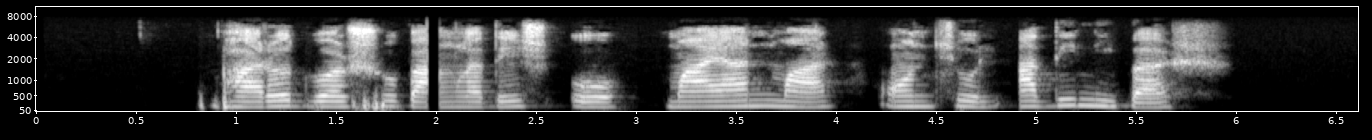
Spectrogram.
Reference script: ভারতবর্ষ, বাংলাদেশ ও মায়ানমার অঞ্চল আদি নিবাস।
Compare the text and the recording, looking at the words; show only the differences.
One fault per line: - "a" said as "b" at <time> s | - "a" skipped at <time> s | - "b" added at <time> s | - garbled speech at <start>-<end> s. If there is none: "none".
none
